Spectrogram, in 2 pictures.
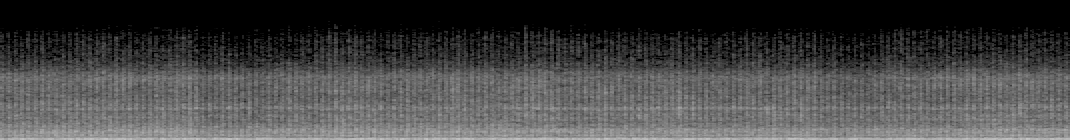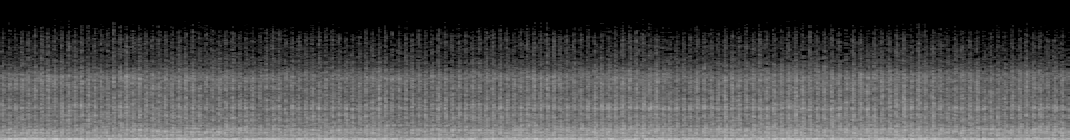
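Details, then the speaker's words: Gravity-fed waste-oil burner fitted in a pot belly stove, blower-supplied air, run up to full output after an easy start with a pop: deep, even roar with low flutter, burning clean and steady without surging, drum getting hot. "bloody beautiful already burning nice and clean I think she's ready for a bit of a throttle up [Applause] just got to love that sound"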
